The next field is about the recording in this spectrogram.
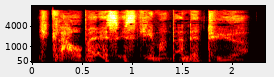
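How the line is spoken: Whispering. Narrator (German): flüsterte

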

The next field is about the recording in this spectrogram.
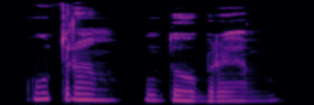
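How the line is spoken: Muffled answer. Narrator (Russian): ответила Мидва глухо

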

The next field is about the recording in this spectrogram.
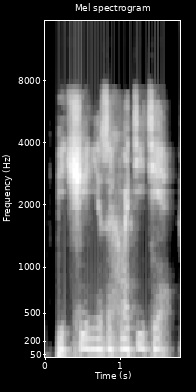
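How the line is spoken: Female whisper from another room. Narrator (Russian): шепнула из комнаты Катя

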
